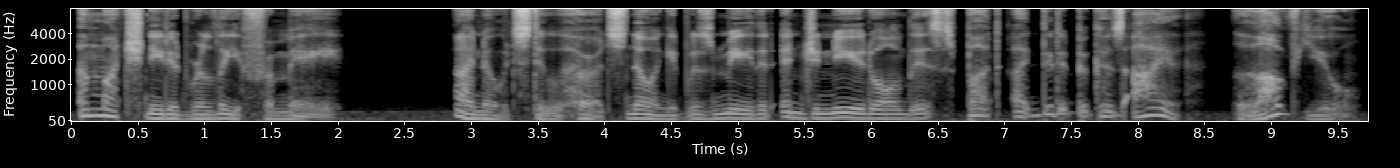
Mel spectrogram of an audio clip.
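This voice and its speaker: Casting: male actor for doting yet controlling yandere kidnapper, intimate ASMR roleplay, soft endearments, dark mellow tone, unhurried. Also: fairly low pitch, very animated, husky, heavily acted. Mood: calm menace. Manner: soft, coaxing, condescending pet-name endearments.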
